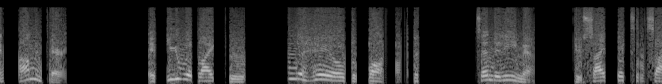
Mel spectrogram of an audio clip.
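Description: From the first moment to the last, the speech is coated in a harsh, grainy fuzz that rises and falls with the voice itself. That's the signature of low bit depth without dither: the audio was most likely rounded to just 3 bits, so every sample snaps to one of a handful of levels. With no dither to break it up, the error tracks the signal, sitting only about 10 dB under it, and the quieter tails crackle or vanish.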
